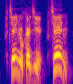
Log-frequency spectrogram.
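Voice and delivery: high shout climbing on the repeat; urgent, rising battle cry. A narrator's reading. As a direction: yell a warning mid-fight. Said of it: "снова закричал Захаров".

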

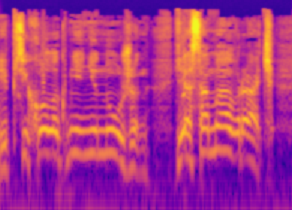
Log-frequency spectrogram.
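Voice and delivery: high, forceful rebuff; curt refusal. A narrator's reading. Olya rejecting a psychologist, curt and indignant. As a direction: push back hard, loud and high. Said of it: "отрезала Оля".

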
